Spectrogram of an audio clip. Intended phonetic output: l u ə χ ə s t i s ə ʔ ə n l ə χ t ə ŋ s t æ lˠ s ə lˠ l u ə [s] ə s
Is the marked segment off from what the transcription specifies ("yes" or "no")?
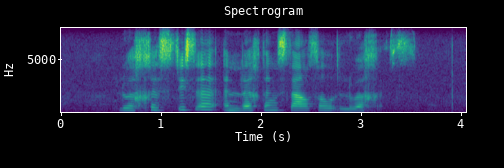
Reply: yes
